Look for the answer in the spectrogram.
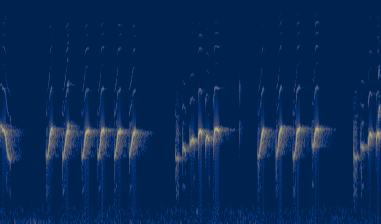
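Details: Whistling cockatiel performs the Sportpalast Waltz for an admiring fellow cockatiel; repeated upswept whistled notes in fast groups, alternating with a smoother stepped phrase, steady and clear against a quiet room.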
